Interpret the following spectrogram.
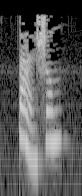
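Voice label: "诞生", Mandarin Chinese; chinese flashcards; hsk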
